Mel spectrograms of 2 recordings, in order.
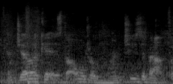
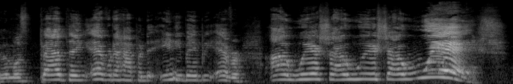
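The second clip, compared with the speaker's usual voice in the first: higher, louder chant building; building wish; 9 semitones higher, 10 dB louder than usual. Acted. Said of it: "Tommy's like".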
